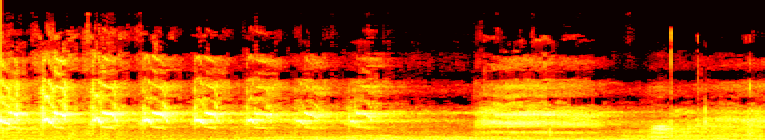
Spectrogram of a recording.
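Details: Green parrots at feeding time give a quick run of harsh, buzzy calls, about four each second for two seconds, then a longer raspy squawk and one short closing call.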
